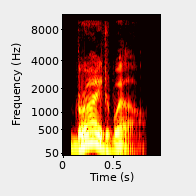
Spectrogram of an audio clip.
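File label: "bridewell", English, British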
